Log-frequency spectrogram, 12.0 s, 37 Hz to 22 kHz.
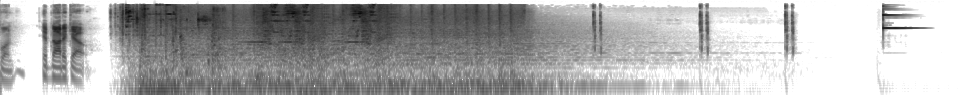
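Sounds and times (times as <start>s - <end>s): notification bell ding: 11.0s - 11.6s.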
